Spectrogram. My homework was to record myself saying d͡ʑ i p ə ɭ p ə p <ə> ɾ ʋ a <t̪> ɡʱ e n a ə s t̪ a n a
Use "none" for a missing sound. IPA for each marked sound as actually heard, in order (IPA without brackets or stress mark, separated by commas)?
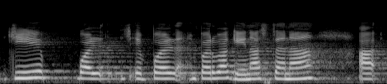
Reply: ə, none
